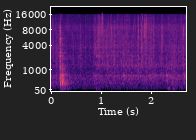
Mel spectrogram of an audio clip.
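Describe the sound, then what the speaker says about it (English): An egg sizzles and crackles steadily in a hot pan just after being flipped, with a sharp tap at the start and continuous close frying noise, no talking, while a fried egg and hash sandwich is being made. "let's flip this egg."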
